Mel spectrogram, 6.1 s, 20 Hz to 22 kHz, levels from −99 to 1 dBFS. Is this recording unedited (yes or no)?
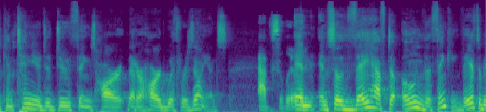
yes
